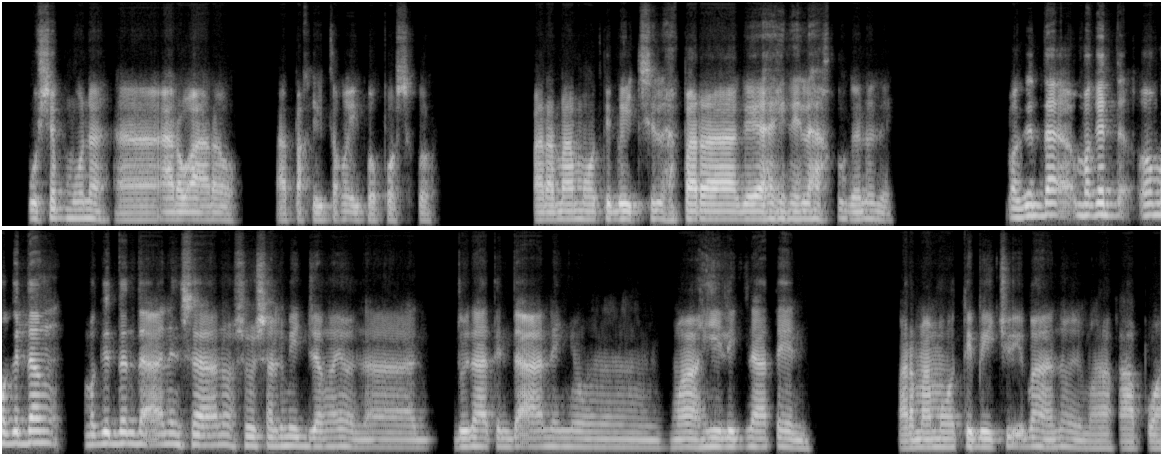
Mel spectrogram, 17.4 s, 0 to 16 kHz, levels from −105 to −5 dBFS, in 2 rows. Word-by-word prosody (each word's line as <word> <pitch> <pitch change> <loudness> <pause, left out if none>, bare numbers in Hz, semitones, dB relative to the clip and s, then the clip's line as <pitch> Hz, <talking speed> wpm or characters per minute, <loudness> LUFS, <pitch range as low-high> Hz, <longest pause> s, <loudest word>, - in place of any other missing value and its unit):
Push-up 140 +2 0
muna, 135 -4 -1
ah, 110 +1 -1
araw-araw 115 -2 +2 0.3
papakita 110 +2 -5
ko, - - -4
ipo-post 115 - -5
ko. - - -10 0.7
Para 115 +1 +1
ma-motivate 120 0 +1
sila, 130 -4 -2
para 125 0 +6
gayahin 125 +1 +4
nila 125 +1 +2
ako 135 - -10
gano'n, 120 -2 -3
eh. - - -28 0.8
Maganda 175 +6 +3
maganda 185 +1 +4
o 185 +1 0
magandang 190 +1 +4 0.3
magandang 180 +2 +1
daanin 175 -1 +1
sa 155 -1 +2
ano, 160 - -4
social 145 -1 0
media 140 -2 -1
ngayon 135 -1 -4
na 120 +1 -5 0.6
do'n 130 +1 +1
natin 135 -1 -1
daanin 130 0 0
yung 125 -1 -6 0.6
mga 125 +1 +1
hilig 130 0 0
natin. 130 -1 -1 0.7
Para 110 +2 -1
ma-motivate 125 0 0
yung - - -3
iba 140 - 0
ano, 130 -1 -7
yung 115 - -6
mga 110 0 -5
kapwa 110 0 -3
130 Hz, 150 wpm, -25 LUFS, 120-140 Hz, 0.8 s, para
